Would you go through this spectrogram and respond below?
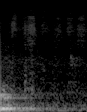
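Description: Pen or marker scratching briefly across a board or paper while a chemical formula is written, a soft close rub fading into quiet.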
